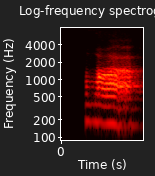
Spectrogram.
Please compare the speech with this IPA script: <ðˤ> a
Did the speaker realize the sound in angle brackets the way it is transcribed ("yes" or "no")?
yes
